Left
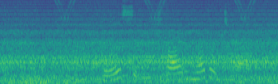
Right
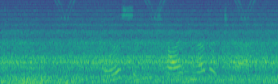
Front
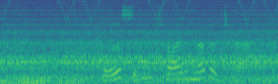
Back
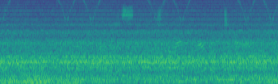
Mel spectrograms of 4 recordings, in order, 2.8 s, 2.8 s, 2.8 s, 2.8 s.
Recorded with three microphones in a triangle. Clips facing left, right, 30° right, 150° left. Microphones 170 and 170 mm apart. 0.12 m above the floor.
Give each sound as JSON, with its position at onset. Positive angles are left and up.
{"t": 1.0, "sound": "a woman speaking", "azimuth_deg": 5}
